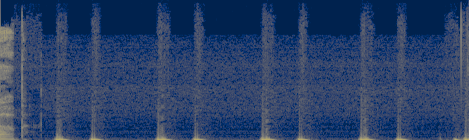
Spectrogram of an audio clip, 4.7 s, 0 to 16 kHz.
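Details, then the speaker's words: Apical pulse auscultation with warmed stethoscope diaphragm at the PMI (fifth intercostal space, left midclavicular line): regular, crisp normal S1 and S2 at about 60 beats a minute with no extra sounds. "you can hear s1 and s2 with regularity"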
